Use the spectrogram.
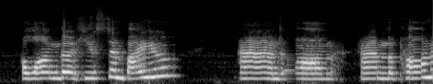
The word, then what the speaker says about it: bayou: A 20-year-old Jade McKenzie missing for four days found in the ba bao. Is that how you say it? The the bayou.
